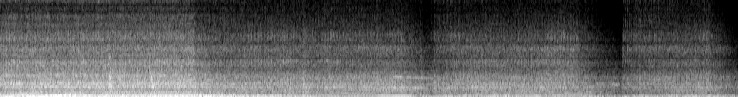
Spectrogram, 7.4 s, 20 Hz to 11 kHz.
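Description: A derby car's 350 Chevy small-block V8 running loud, heard from a camera inside the car. It holds steady revs for about two seconds, then eases down.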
